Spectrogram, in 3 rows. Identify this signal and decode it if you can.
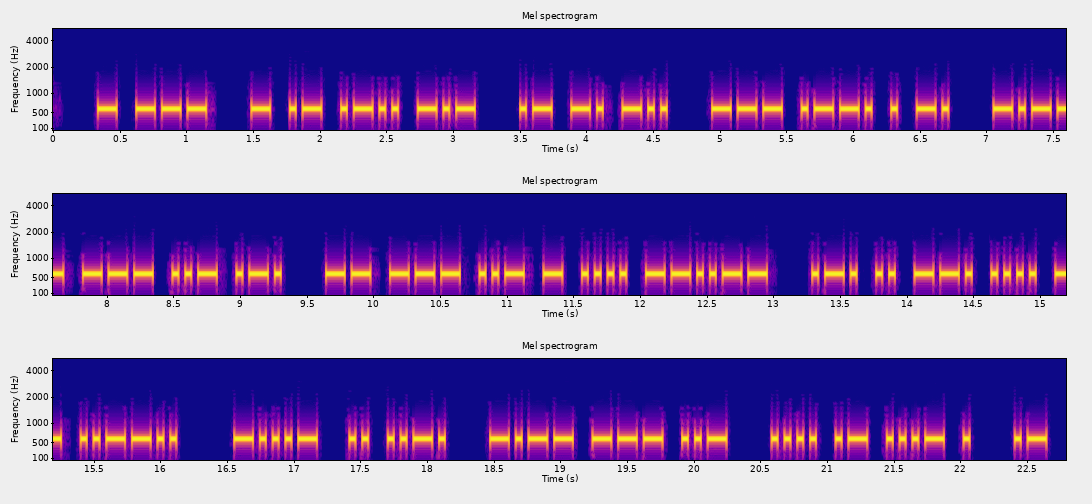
Morse code, heard as a keyed tone, about 25 wpm, 600 Hz. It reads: TO TALK AND OPEN YOUR MOUTH, RIGHT? <BT> IF YOU HAVE A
